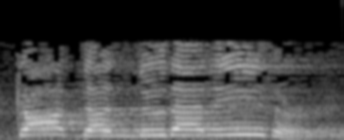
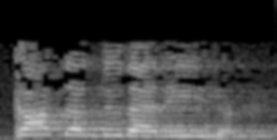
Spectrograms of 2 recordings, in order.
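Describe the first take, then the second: First: GOD stressed, falling firmly; emphatic repeat. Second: GOD stressed, falling firmly, slightly quicker; emphatic repeat. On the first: Preacher driving home that God doesn't do that. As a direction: hit God hard. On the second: Preacher repeating the point to the congregation. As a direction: say it again with weight on God. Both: Shown as a demonstration. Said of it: "repeated for emphasis".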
